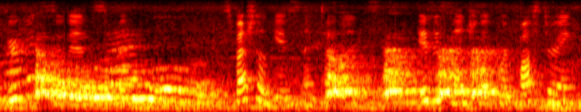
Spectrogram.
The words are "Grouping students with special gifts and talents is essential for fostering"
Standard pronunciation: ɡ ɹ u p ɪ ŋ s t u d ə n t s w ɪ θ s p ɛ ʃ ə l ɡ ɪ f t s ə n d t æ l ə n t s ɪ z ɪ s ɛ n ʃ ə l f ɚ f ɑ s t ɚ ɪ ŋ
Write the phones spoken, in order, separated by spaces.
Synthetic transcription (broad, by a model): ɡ ɹ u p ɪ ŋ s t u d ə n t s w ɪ s p ɛ ʃ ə l ɡ ɪ f t s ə n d t æ l ə n t s ɪ z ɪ s ɛ n ʃ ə l f ɚ f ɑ s t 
